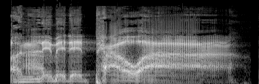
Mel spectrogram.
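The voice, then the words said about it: Bad impression of a villain. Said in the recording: “that's a bad impression of you-know-who.”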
